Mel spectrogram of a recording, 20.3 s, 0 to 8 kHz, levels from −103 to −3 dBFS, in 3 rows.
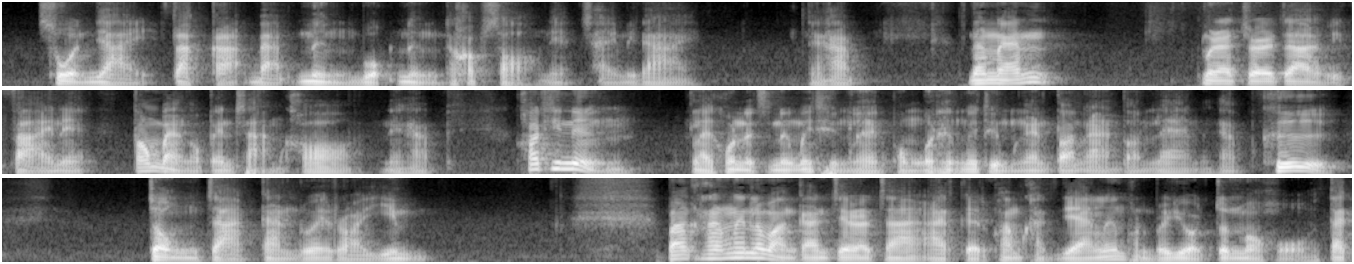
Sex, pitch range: male, 75-100 Hz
